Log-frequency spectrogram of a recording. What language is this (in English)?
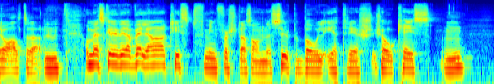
Swedish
